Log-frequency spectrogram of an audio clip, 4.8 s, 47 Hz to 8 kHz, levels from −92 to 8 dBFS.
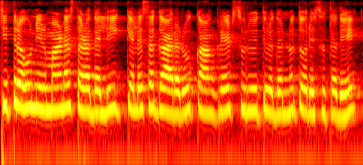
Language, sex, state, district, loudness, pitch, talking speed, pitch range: Kannada, female, Karnataka, Bidar, -15 LUFS, 255 Hz, 85 wpm, 240-270 Hz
